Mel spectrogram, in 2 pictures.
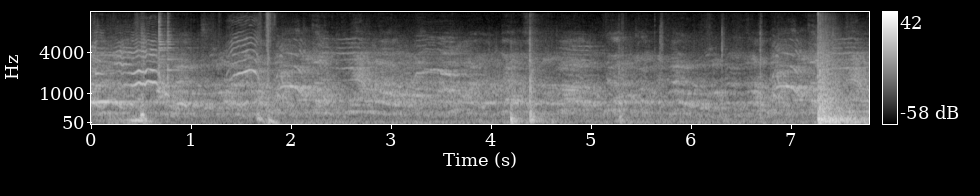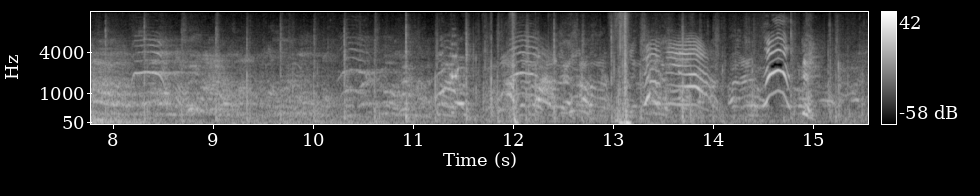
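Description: A woman screams for help in panic.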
